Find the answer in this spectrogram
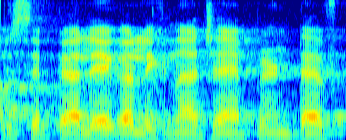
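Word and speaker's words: printf: हैं the standard library function प्रिंट एफ जिसको pronounce किया जाता है प्रिंट एफ इज यूज for formatted output अब प्रिंट एफ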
